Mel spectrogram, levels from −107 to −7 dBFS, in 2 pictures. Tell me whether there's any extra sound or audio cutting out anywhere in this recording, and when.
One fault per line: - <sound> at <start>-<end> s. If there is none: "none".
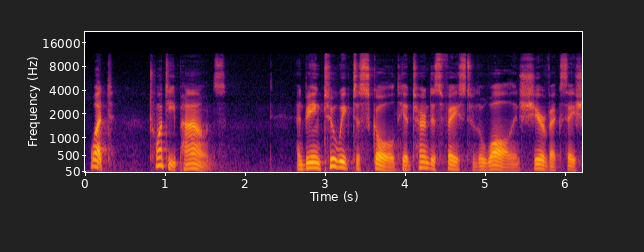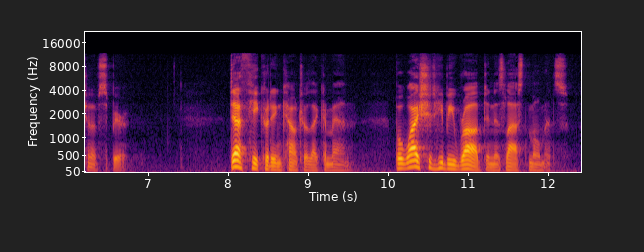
none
